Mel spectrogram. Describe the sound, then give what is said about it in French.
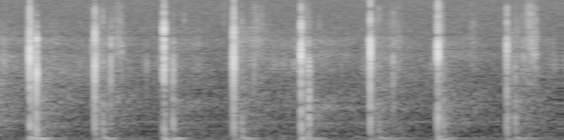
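Knocking on a bedroom door: a long, steady series of sharp, evenly spaced raps, each with a dull low thud. The knocks are moderately loud over a quiet background. “Frappe à la porte et entre.”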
